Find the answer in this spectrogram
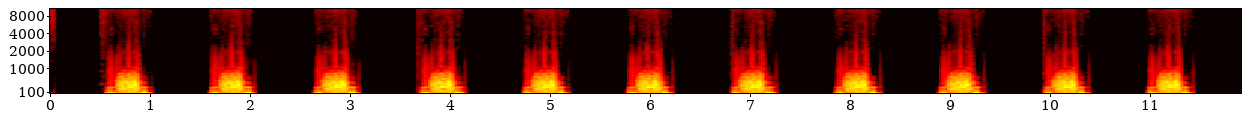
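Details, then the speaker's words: Aortic stenosis systolic ejection murmur, heard first at the second right intercostal space, then at the cardiac apex with higher pitch. It keeps its late-peaking diamond shape; Gallavardin phenomenon. "the murmur of aortic stenosis will on OCC occasion be audible at the cardiac Apex with a change in Pitch the gardan phenomenon despite this increase in Pitch this murmur retains its characteristic diamond shape"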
